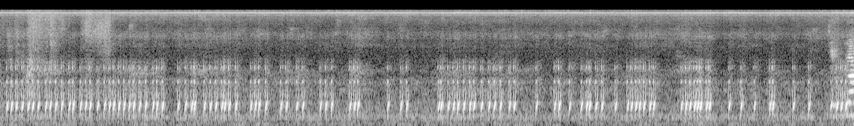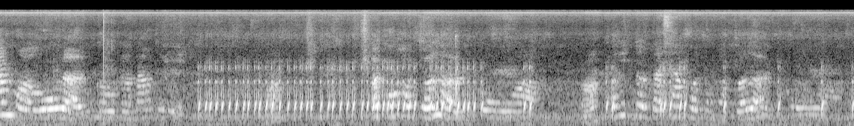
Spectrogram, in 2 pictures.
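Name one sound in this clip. Rapid electronic pings ring out as balls bounce off blocks in a game.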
